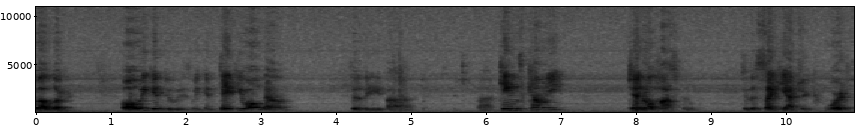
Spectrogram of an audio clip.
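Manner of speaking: usual speaking voice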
